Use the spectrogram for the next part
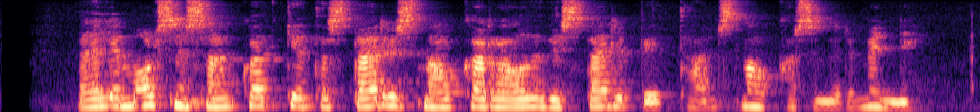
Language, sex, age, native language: Icelandic, female, 40-49, Icelandic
